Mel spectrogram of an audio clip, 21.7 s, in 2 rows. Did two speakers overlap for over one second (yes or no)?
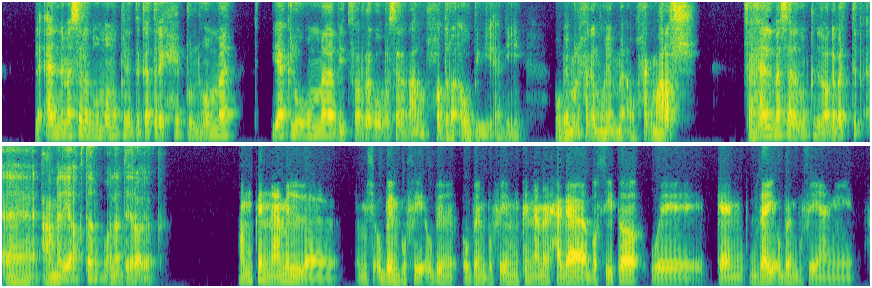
no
